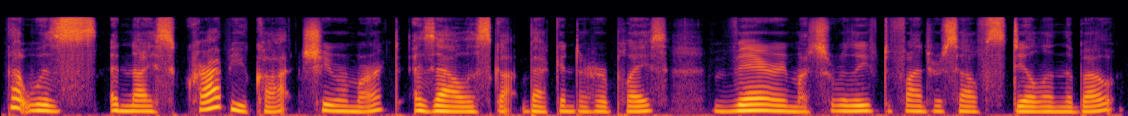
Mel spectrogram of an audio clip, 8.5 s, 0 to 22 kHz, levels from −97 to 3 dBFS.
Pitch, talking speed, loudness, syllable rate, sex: 185 Hz, 185 wpm, -17 LUFS, 4.7 syllables/s, female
